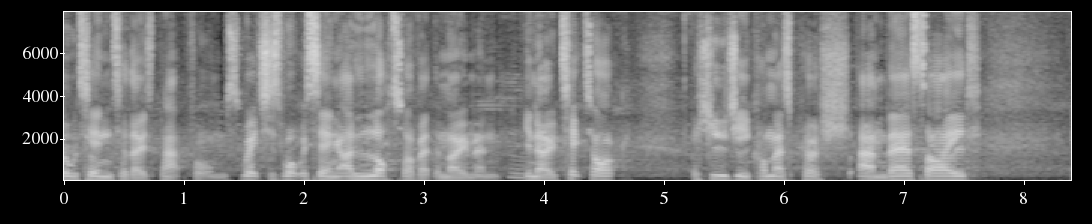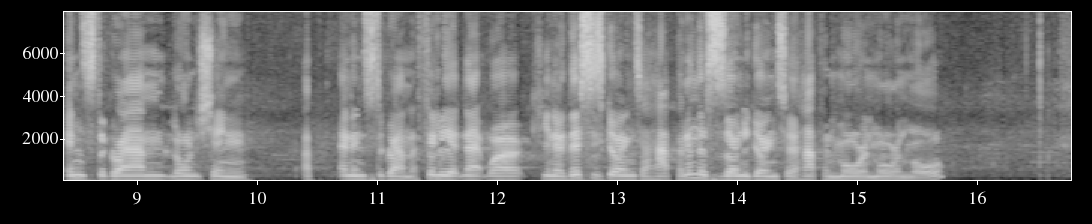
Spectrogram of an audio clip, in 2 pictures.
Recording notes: LIVE from the Tipser pyramid stage at PI LIVE London 2021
